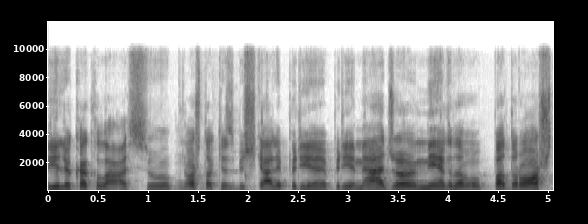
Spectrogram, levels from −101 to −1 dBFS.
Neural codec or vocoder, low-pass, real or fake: vocoder, 22.05 kHz, 80 mel bands, WaveNeXt; 9.9 kHz; fake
